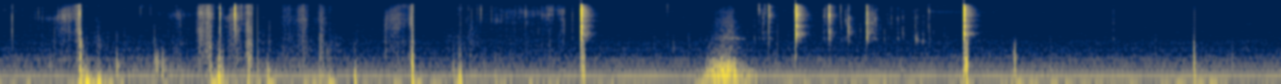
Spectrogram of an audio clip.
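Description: Close-up handling sounds on a tiny novelty microphone: slime crackling and squelching as the mic head is pushed into it. Then scattered sharp clicks and a short low rumble about seven seconds in, as a lit utility lighter flame is held against the mic head.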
